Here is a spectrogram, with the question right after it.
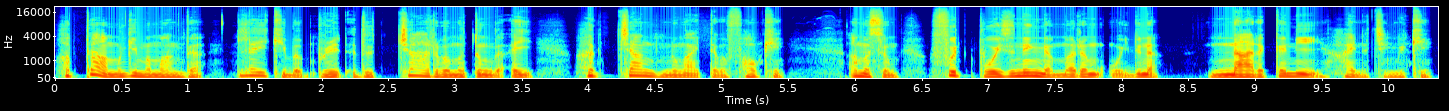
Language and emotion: Manipuri, fearful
